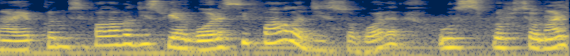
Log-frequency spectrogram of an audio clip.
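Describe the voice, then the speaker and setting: A woman's fairly high, dark, mellow voice with vocal fry, at a moderate pace, with audible room echo. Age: 70s. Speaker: business founder. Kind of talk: personal testimony and advice to camera. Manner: halting, with repetitions.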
